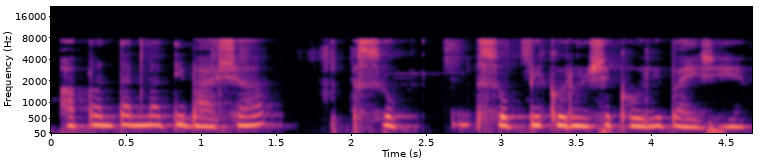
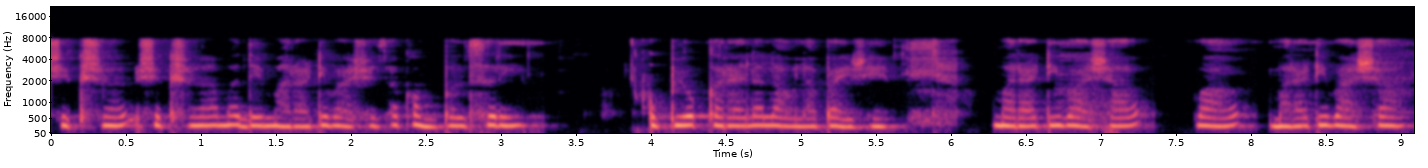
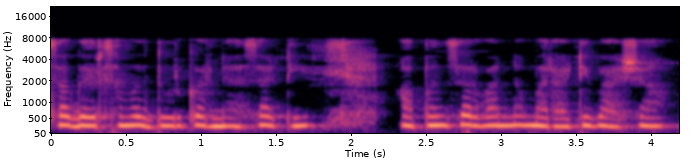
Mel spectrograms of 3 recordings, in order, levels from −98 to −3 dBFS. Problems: background sounds at intervals, echo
